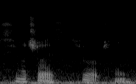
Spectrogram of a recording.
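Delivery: calm, soft, gentle whisper.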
